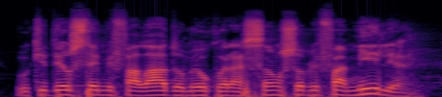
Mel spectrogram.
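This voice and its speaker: A man speaks with a fairly high pitch. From Brazil. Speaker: pastor. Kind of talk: sermon. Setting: church.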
